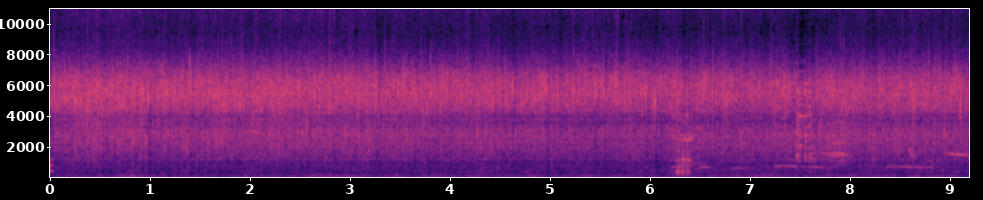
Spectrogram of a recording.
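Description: Potatoes frying in oil in a pan without spices, a steady close sizzle holding at an even level throughout, with a couple of faint utensil taps near the end and no talk.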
